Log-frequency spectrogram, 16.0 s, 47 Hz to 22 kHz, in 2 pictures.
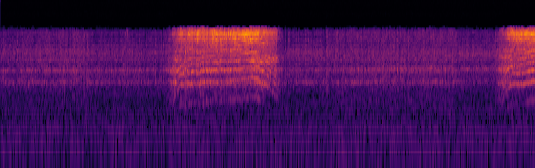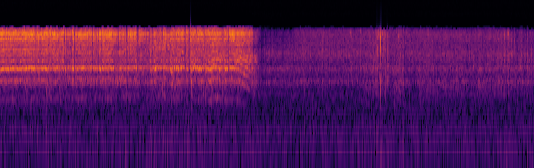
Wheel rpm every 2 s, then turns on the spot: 10, 90, 20, 40, 160, 130, 10, 20.
0-2 4-6 12-16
